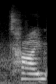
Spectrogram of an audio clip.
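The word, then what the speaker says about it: Thyme: So this is the shade Time Is Money, but it's spelled T-H-Y-M-E, so it's like the herb, which actually I think is really cute.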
